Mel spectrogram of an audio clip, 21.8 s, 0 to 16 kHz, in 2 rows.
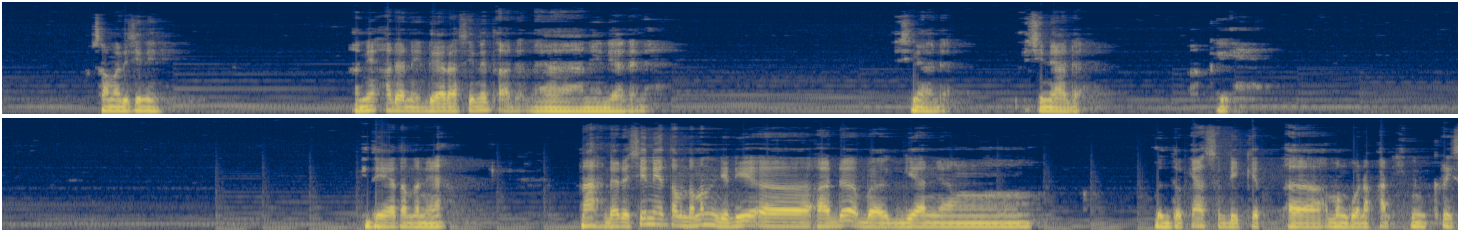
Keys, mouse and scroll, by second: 0.3 click, 2.5 click, 5.1 click, 5.6 click, 6.0 click, 7.4 click, 9.3 click, 10.0 click, 11.3 click, 11.7 click, 12.0 click, 12.5 click, 13.1 middle click, 14.1-14.6 scroll up 1, 14.6 middle click, 21.3 click.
